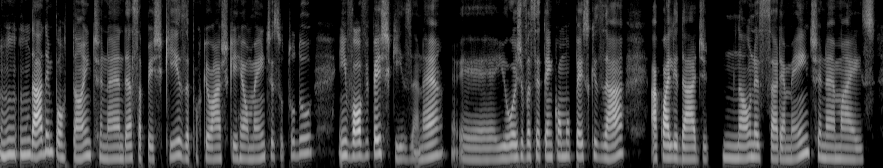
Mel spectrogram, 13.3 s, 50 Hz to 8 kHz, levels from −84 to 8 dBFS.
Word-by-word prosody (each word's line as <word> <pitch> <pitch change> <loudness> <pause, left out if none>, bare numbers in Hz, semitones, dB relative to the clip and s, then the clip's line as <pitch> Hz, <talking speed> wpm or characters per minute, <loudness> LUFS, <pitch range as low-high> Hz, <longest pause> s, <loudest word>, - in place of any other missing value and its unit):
um 210 +2 0 0.2
um - - -1
dado 210 +5 +9
importante, 185 -4 -2
né, 165 +1 -1
dessa 170 0 -1
pesquisa, 175 +3 -3
porque 170 - -12
eu 160 - +1
acho 165 +1 +1
que 170 - -2
realmente 165 +3 -4
isso 185 - -9
tudo 225 +4 -7 0.4
envolve 200 -1 +4
pesquisa, 200 -8 0
né, 190 +6 +2 0.2
eh, 155 -1 -8 0.2
hoje 180 +3 0
você 190 +1 -3
tem 185 0 -2
como 195 0 -4
pesquisar 185 +1 +1 0.4
a 170 - +5
qualidade 160 -3 +3 0.2
não 170 -1 -1
necessariamente, 175 +5 -2
né, 170 -1 -1
mas, 155 - -3
175 Hz, 130 wpm, -24 LUFS, 165-195 Hz, 0.4 s, dado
